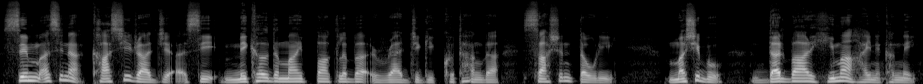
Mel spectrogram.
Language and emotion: Manipuri, neutral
